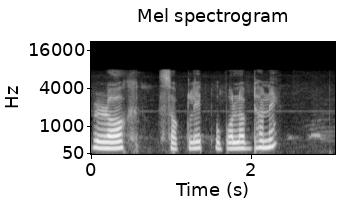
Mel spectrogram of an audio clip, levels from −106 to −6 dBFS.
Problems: background sounds at intervals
